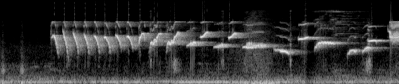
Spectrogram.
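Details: Oriental magpie-robin (kacer) singing in the gacor full isian style: after a quiet start, a rapid run of repeated buzzy notes, then varied slurred whistles that rise and fall, high and clear over a low background hum.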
